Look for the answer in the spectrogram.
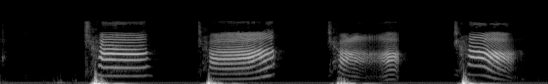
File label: "cha", Chinese pinyin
